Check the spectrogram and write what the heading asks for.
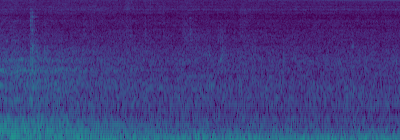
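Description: Pause in speech: steady room noise, a low rumble with a faint hiss and no distinct events.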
